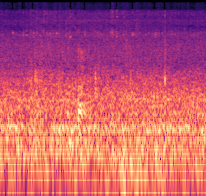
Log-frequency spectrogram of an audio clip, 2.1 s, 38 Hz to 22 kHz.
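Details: 2003 Lexus ES 300 making a U-turn: faint clicks over low road and engine noise from a defective passenger-side CV shaft.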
